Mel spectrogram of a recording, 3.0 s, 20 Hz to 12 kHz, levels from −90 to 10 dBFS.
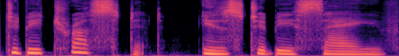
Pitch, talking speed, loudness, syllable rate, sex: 185 Hz, 140 wpm, -21 LUFS, 3.4 syllables/s, female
